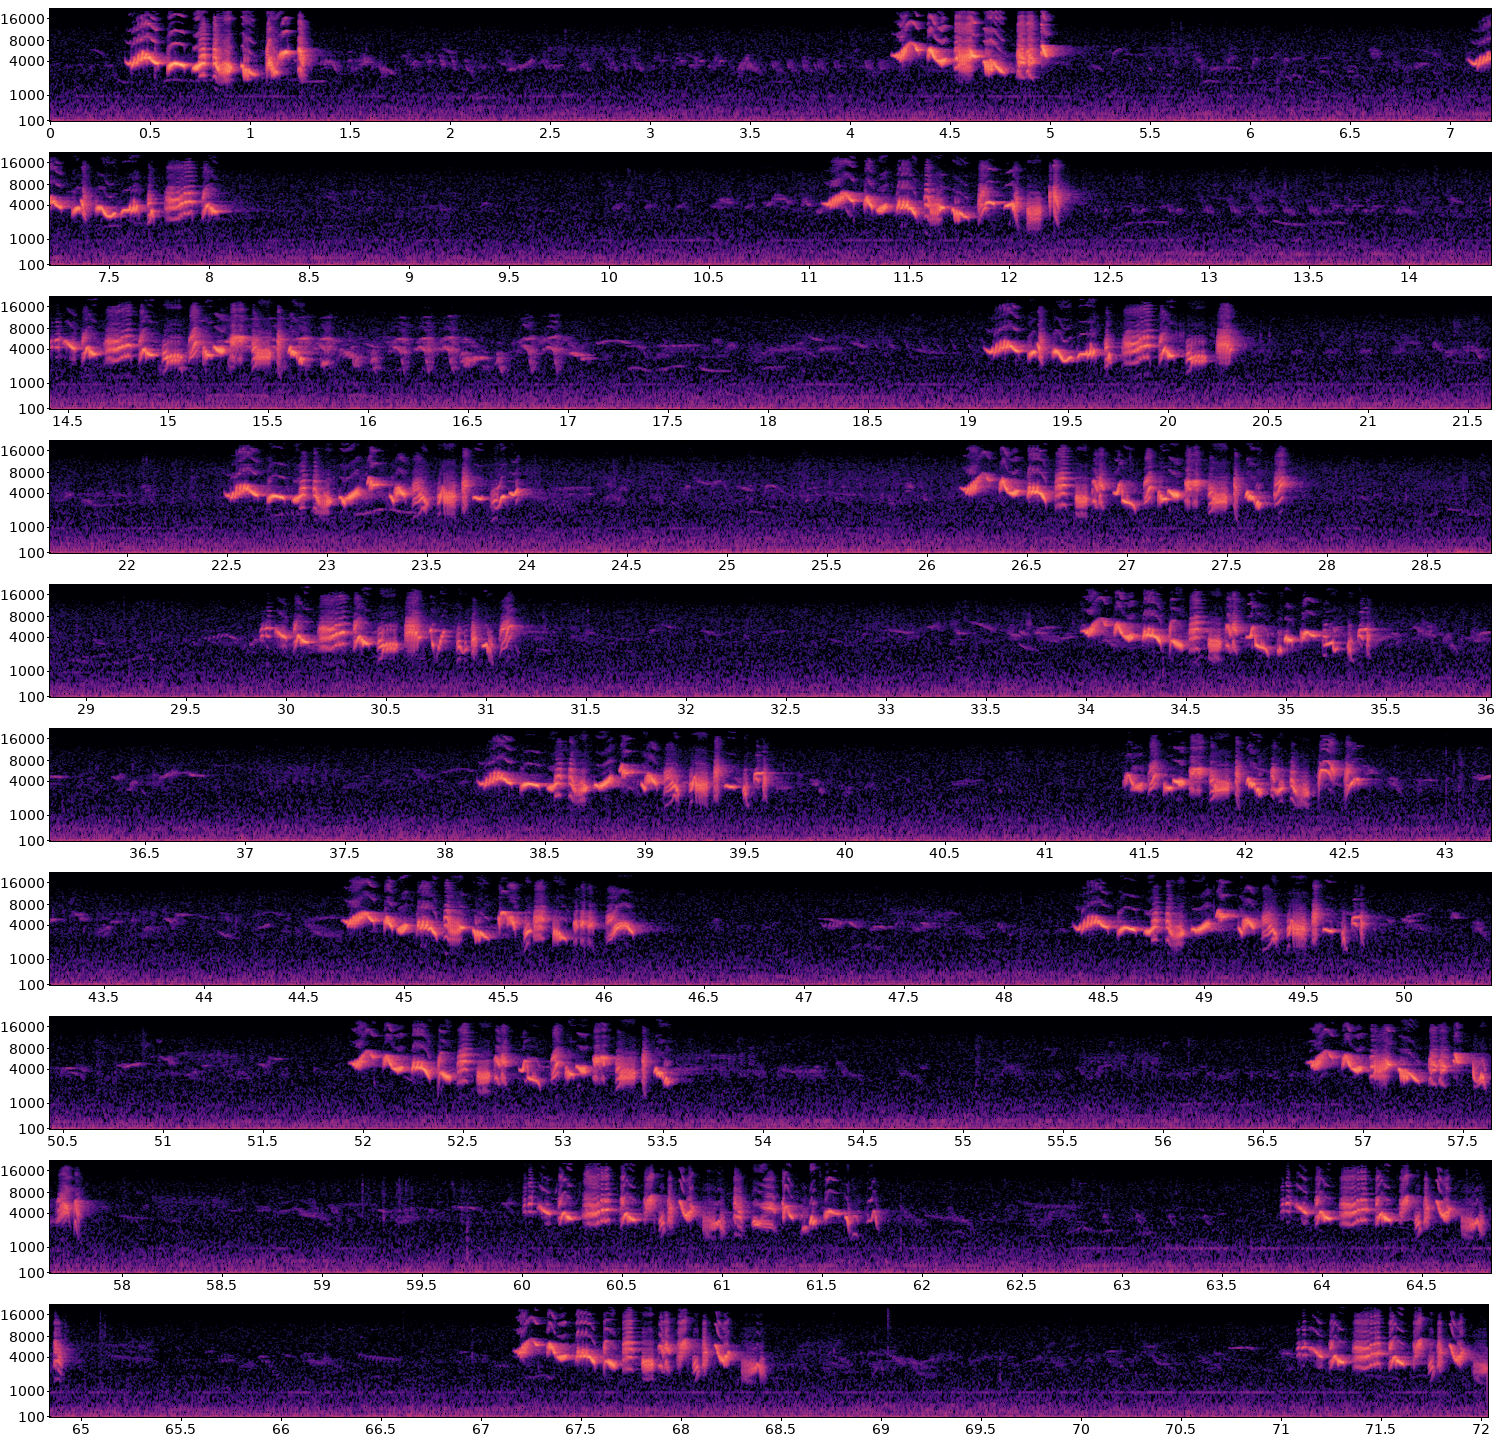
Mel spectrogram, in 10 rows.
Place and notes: Malton, UK - whitethroat song soundscape ...
whitethroat song soundscape ... dpa 4060s clipped to bag to zoom h5 ... bird calls ... song ... from ... yellowhammer ... blackbird ... linnet ... crow ... wren ... dunnock ... chaffinch ... blackcap ... wood pigeon ... possible nest in proximity as song and calls ... male visits various song posts before returning ... occasional song flight ... unattended time edited extended recording ...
